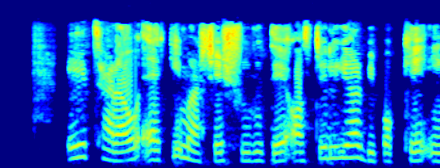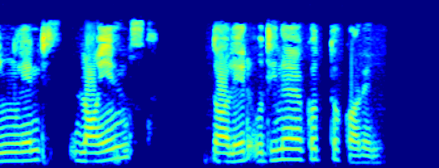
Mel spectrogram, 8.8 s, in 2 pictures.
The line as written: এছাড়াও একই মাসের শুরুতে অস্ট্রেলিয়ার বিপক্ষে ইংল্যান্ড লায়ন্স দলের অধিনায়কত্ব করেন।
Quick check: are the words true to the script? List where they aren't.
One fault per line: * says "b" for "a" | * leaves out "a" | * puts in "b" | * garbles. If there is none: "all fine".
all fine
